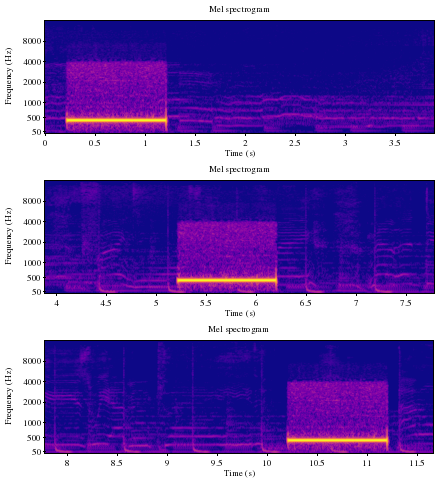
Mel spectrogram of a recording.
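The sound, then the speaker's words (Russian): Ringback tone on a telephone line while calling an old number: three long, steady single-pitch beeps, each about a second long, separated by quiet gaps of about four seconds. “Сейчас номер есть, кстати, это очень старый номер. Оказывается, он опять функционирует. Я набираю.”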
